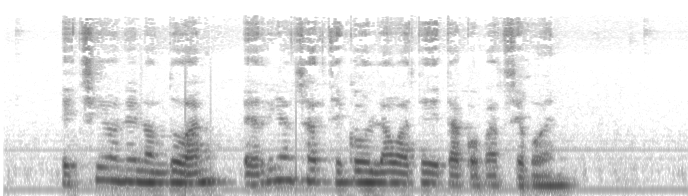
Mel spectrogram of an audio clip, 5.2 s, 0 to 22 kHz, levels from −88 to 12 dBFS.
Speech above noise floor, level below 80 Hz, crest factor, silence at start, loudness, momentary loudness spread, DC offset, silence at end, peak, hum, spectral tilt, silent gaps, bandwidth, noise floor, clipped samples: 33 dB; -64 dBFS; 16 dB; 0.45 s; -25 LUFS; 9 LU; under 0.1%; 0.85 s; -8 dBFS; none; -7 dB/octave; none; 16.5 kHz; -57 dBFS; under 0.1%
